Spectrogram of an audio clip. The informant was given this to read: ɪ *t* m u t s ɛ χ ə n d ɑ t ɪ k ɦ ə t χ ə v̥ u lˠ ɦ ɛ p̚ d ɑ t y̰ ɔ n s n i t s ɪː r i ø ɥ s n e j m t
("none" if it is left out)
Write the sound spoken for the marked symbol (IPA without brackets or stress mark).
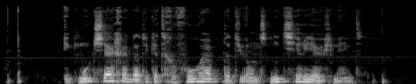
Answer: k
